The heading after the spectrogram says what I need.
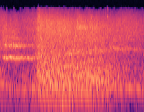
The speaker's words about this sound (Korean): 하지만 그 순간 도로로 뛰어드는 준상을 향해 달려드는 트럭 공중에 붕 떠오르는 준상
